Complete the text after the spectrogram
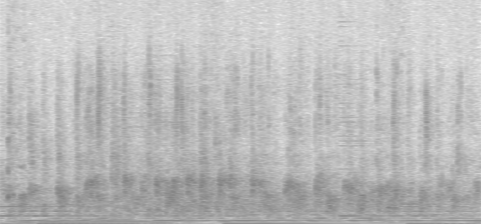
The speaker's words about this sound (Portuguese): em nome de Jesus, amém e amém, aplauda ao Senhor.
